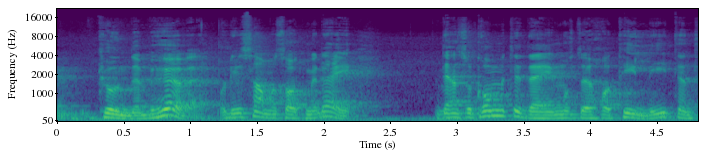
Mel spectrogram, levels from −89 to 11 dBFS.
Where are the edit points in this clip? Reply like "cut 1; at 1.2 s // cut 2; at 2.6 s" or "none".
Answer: none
